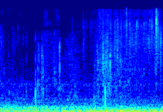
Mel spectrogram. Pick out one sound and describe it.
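Lava pops and bubbles.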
